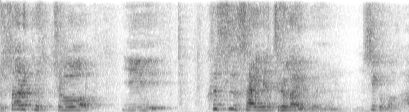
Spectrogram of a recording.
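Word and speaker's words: σάρξ: 보니까 사르크스 나왔어요 사르크스 사르크스이 스가 이중 몸이라 그래서 발음을 그렇게 좀 살려 줘야 돼요 사르크스 한번 따세요 사르크스 사르크스 자를 막 사르크스 하지 말고 사르크스 숫자를 이중 모으면 끝에 그 좀 약하게 사르크스 이렇게 하면 되는데 사르크스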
